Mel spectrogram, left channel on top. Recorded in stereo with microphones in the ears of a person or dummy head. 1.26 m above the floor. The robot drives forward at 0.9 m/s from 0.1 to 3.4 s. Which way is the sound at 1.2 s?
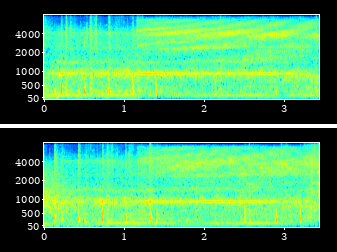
60° left (ahead or behind).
